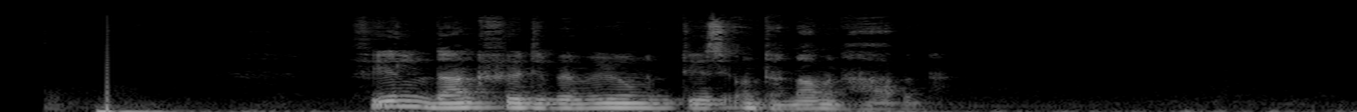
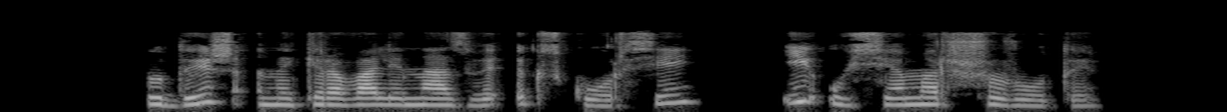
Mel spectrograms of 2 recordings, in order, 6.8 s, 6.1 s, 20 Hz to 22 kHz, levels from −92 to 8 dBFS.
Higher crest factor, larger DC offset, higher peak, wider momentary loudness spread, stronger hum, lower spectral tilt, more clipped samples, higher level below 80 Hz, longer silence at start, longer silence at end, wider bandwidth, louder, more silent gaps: about the same, 18 dB vs 22 dB; neither; second, -20 dBFS vs -10 dBFS; first, 18 LU vs 11 LU; neither; first, -7 dB/octave vs -3.5 dB/octave; neither; first, -60 dBFS vs -74 dBFS; second, 0.5 s vs 0.75 s; first, 2.15 s vs 0.65 s; first, 13 kHz vs 8.2 kHz; second, -36 LUFS vs -30 LUFS; second, none vs 2.52-2.57 s, 3.50-3.90 s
